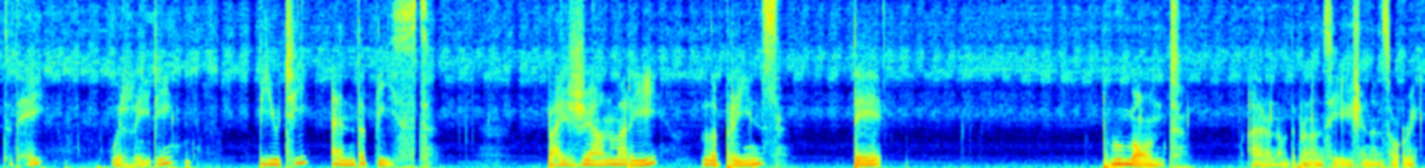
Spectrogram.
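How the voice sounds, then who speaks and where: A woman with an Italian accent speaking softly and calmly in an ASMR style, choosing her words carefully as a non-native speaker, outdoors. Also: fairly low pitch, takes it slowly, creaky, pauses often, husky. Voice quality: soft, gentle voice. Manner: calm, careful delivery in non-native speech. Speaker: streamer and storyteller. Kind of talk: soft-spoken ASMR reading and chat. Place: outdoors in nature near mountains.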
